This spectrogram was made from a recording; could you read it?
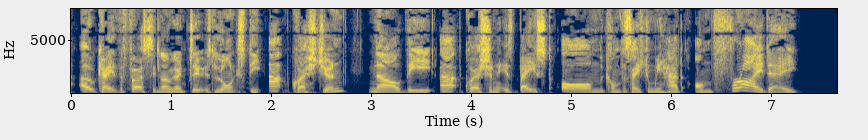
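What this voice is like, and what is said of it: Slightly croaky voice. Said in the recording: “Hopefully my voice will be okay because I did shout quite a lot during the last half hour ... my voice is a little bit croaky”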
